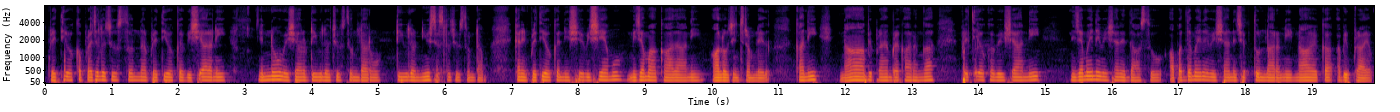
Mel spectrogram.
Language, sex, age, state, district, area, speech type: Telugu, male, 45-60, Andhra Pradesh, Chittoor, rural, spontaneous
